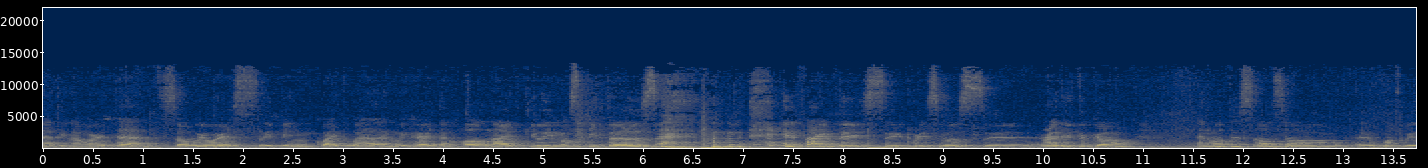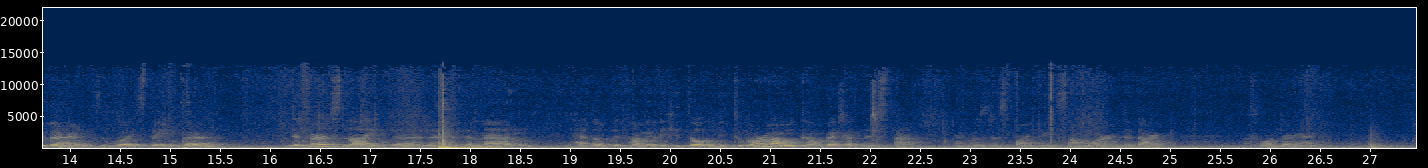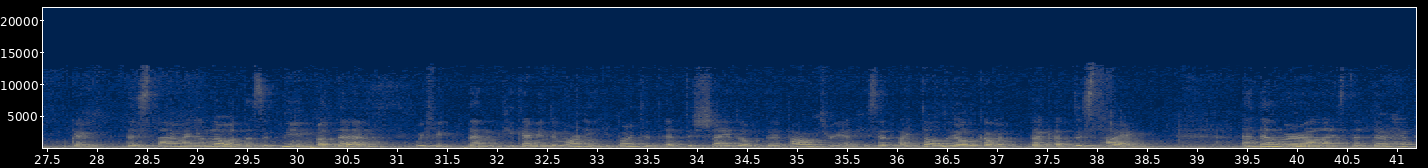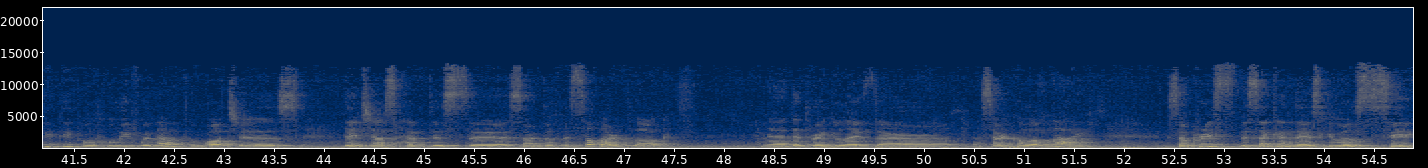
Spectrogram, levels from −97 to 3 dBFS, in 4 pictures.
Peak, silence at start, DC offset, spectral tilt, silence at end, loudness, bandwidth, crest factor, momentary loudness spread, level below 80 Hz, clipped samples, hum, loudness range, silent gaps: -12 dBFS; 0 s; under 0.1%; -8 dB/octave; 0 s; -34 LUFS; 13 kHz; 22 dB; 13 LU; -46 dBFS; under 0.1%; none; 7 LU; none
